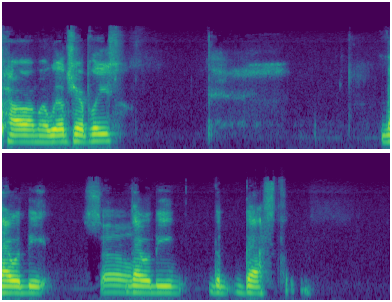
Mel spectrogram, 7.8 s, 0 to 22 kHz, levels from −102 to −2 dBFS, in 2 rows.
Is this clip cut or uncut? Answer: uncut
